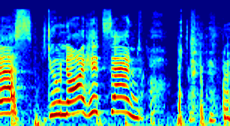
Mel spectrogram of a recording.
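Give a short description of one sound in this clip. A woman shouts excitedly close by.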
